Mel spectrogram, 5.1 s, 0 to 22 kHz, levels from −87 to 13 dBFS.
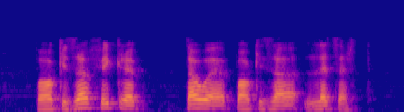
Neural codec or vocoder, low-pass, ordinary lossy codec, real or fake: none; 5.4 kHz; AAC, 48 kbps; real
